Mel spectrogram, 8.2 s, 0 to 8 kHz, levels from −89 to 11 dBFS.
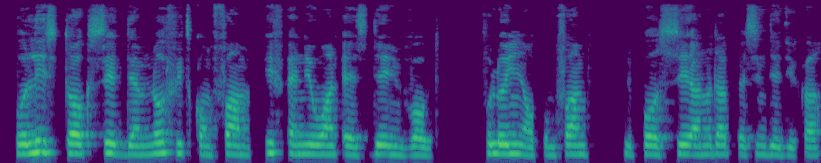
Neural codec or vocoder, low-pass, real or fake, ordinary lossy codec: none; 7.2 kHz; real; none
